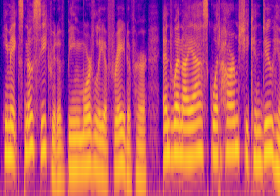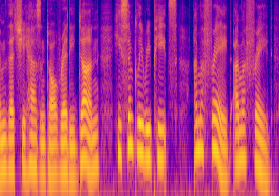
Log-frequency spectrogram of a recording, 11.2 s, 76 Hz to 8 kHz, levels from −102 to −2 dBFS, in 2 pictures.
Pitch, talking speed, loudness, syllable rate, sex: 170 Hz, 170 wpm, -19 LUFS, 4.2 syllables/s, female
